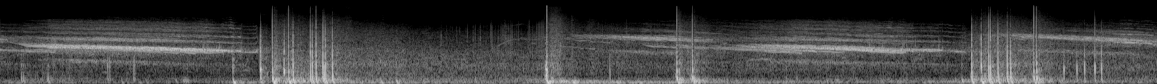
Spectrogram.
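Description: Aerial fireworks: two long whistles falling in pitch, each followed by a rapid volley of sharp crackling bangs, with a single loud bang between them about five and a half seconds in.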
